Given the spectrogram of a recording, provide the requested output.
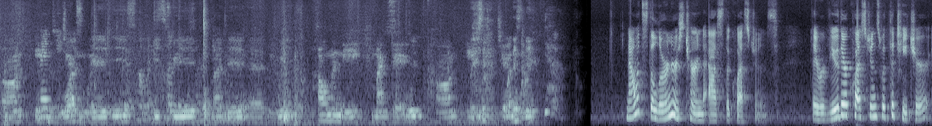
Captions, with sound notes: (multiple students reading in broken English) - [Voiceover] Now it's the learner's turn to ask the questions. They review their questions with the teacher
